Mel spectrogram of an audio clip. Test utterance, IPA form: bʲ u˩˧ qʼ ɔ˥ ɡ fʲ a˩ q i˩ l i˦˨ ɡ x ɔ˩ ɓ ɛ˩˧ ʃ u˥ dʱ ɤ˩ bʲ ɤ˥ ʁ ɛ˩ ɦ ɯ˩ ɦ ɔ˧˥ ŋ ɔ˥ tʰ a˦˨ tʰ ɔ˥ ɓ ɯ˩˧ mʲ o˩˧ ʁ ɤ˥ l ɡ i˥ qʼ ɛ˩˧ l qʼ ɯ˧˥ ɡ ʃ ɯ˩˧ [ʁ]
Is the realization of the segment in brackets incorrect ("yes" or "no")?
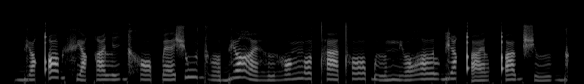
yes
